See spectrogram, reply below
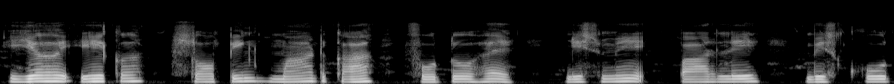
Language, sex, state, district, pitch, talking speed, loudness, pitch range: Hindi, male, Bihar, Kaimur, 125 Hz, 75 wpm, -17 LUFS, 120-140 Hz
